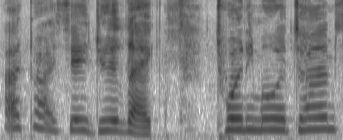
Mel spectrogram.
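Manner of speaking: high, loud, fast dude advice; imitating the instructor. Instructor advising the jumper, high and loud. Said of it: "He was like".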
